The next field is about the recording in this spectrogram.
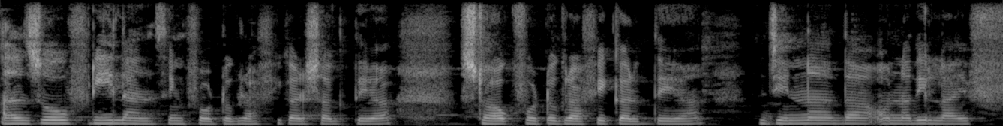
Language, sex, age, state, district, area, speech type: Punjabi, female, 18-30, Punjab, Muktsar, urban, spontaneous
